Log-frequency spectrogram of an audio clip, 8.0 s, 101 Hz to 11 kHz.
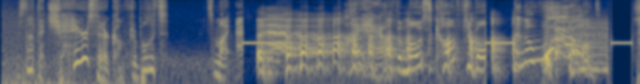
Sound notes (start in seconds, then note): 3.0 beep; 3.2 laughing; 6.0 beep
